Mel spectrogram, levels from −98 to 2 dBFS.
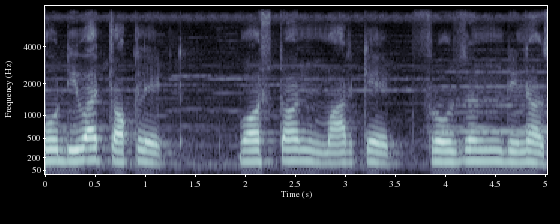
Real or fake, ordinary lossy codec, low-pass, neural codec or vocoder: real; none; 7.2 kHz; none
